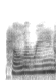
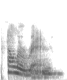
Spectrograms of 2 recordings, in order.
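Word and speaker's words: pelerine: don't see that here are there any alternate pronunciations there's pellerene or Pellerin coloring coloring p e l e r I n e coloring that is correct thank you speller 116.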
